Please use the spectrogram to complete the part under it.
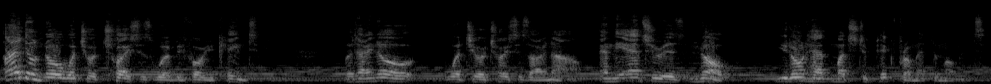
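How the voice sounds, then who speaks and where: A man's voice: medium pitch, very animated, normal speed, natural voice, poor audio. A man playing a peculiar, condescending doctor with a dry, sardonic manner in an audio drama, secretly sinister. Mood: impatient, scornful. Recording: music behind the voice.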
